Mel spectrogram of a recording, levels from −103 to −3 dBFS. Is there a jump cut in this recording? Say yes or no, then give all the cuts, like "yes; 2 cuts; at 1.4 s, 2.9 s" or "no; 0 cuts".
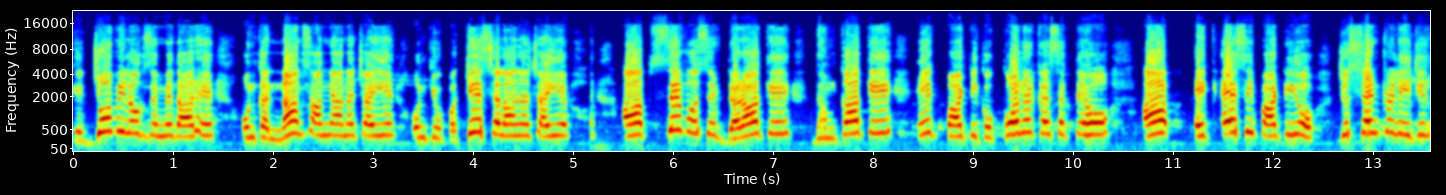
yes; 1 cut; at 5.1 s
